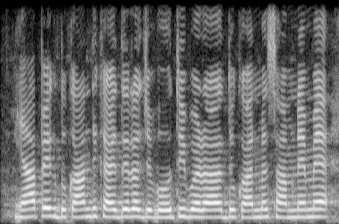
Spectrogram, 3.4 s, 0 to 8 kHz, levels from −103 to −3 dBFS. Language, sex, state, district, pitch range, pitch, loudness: Hindi, female, Himachal Pradesh, Shimla, 255-270 Hz, 260 Hz, -12 LUFS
